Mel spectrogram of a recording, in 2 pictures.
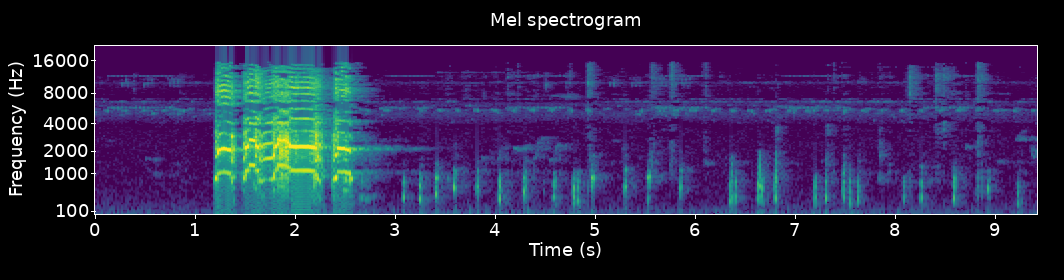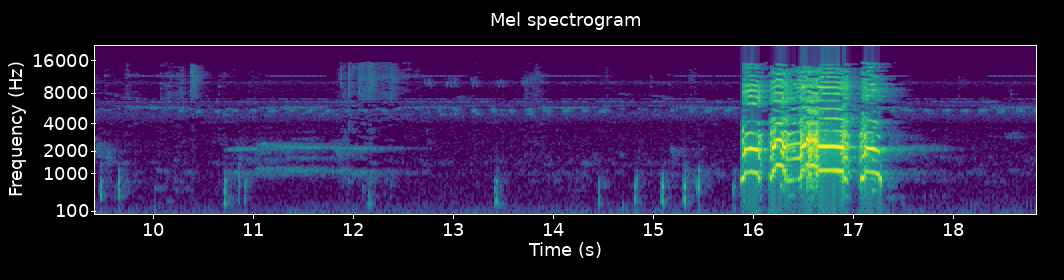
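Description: A red junglefowl rooster crows twice, about fourteen seconds apart, each crow lasting about a second and a half. Faint short clucks come in between.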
